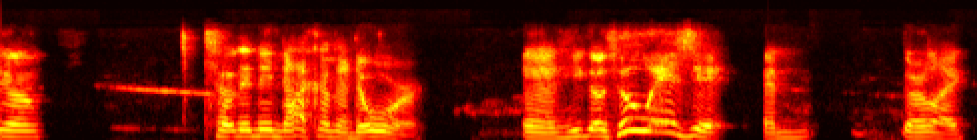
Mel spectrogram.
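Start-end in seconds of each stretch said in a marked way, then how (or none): 3.8-4.6 angry. Retold or imitated. Angry comic answering the door.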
